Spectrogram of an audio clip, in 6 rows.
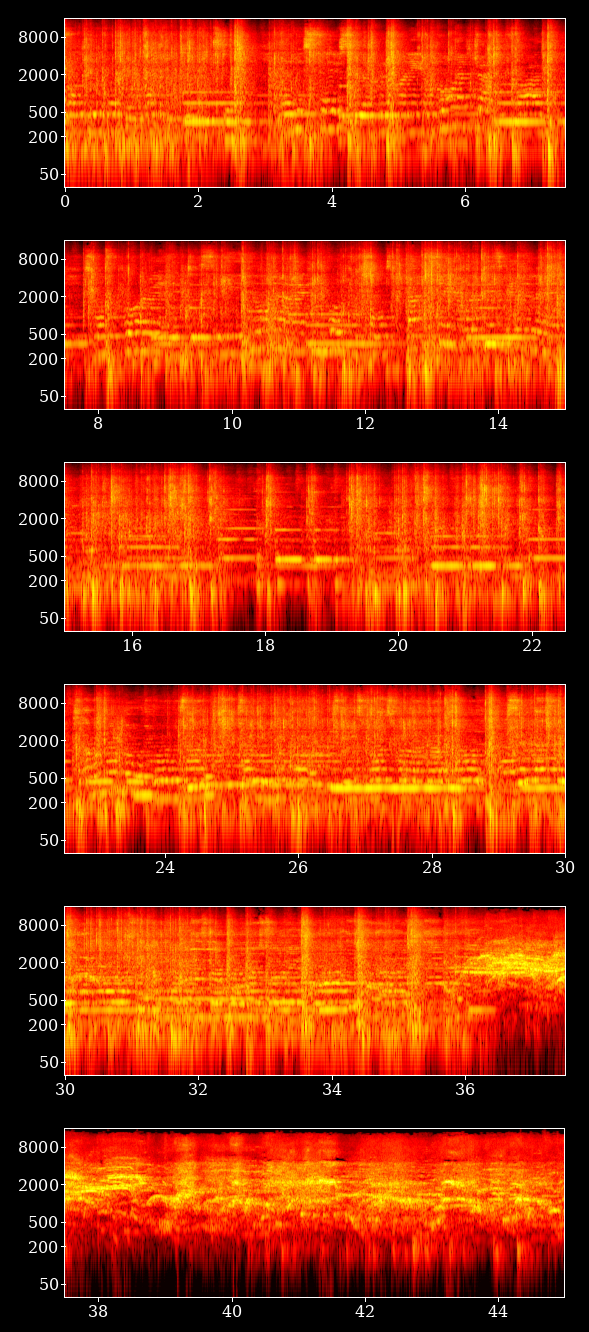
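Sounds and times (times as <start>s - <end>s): tap shoes on wooden floor: 0.0s - 23.5s, 24.2s - 35.9s
recorded music: 0.0s - 37.7s.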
